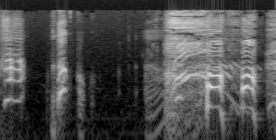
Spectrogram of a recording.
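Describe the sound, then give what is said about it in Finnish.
A run of voiced hiccups, several short sharp gulps followed by a longer stretch of hiccuping sounds, fairly loud, performed by a voice imitating a character who hiccups after gulping down bubbly lemonade in one go, with no other talk. “Miten hikan saa pois?”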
